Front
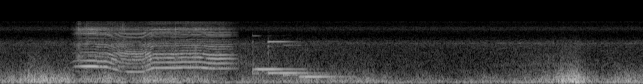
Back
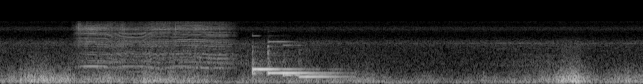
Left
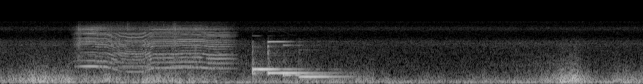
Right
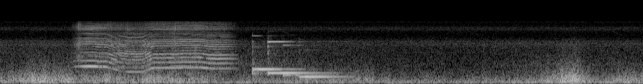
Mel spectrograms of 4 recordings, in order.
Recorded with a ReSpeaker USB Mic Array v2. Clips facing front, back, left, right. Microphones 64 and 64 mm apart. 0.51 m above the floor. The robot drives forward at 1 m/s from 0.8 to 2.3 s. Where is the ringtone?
155° left, 0.9 m.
